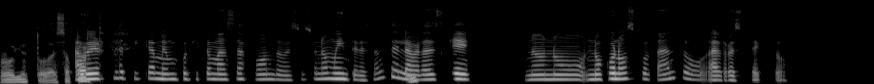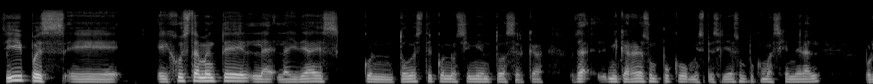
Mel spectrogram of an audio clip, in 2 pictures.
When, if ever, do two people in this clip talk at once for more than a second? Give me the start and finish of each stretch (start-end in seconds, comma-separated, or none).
none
